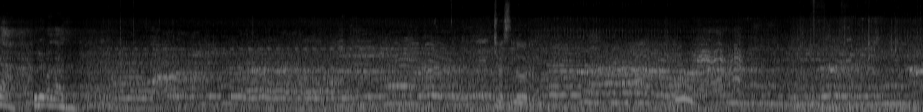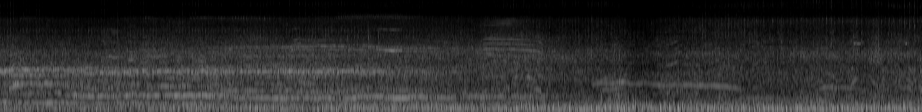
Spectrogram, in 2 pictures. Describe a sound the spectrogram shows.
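A crowd shouts and cheers outdoors at a distance.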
